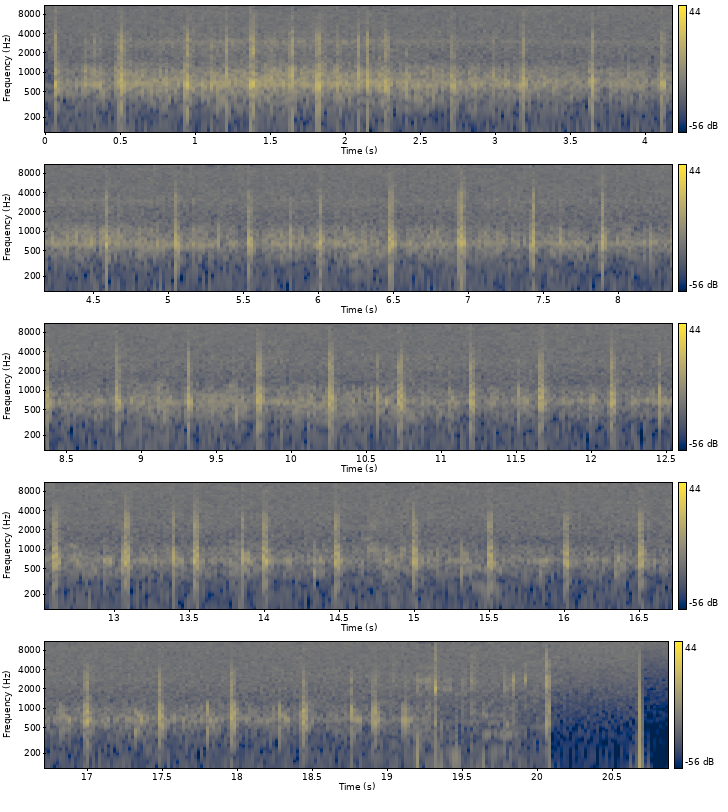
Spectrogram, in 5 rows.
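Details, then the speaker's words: Fetal heartbeat recorded at a prenatal checkup in February 1979, about five months before birth: rapid, steady beat at about 130 a minute over a steady monitor hum. "we're now going to record the baby's heartbeat"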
